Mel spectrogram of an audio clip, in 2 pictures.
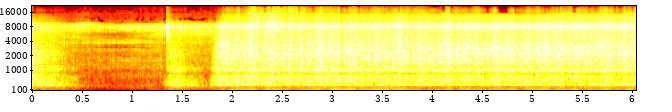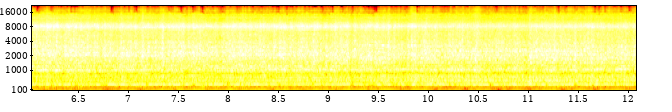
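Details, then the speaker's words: Suggar Lavamax 12 kg twin-tub washer with leaking agitator; motor starts and settles into steady hum with rough raspy whirr, motor and agitator need replacing: noisy washer motor. "Então tem que trocar o motor e o batedor ele é um Sugar 12 kg ver se dá para vocês verem vou ligar agora ele funciona mas ele tá com barulho"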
